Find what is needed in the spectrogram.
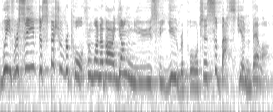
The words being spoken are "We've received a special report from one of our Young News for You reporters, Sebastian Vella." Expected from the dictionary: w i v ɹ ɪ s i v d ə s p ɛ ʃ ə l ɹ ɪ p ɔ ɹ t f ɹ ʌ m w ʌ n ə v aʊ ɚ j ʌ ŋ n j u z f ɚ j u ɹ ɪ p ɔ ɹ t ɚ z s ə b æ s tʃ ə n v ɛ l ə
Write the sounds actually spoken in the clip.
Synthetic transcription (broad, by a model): w i v ɹ ɪ s i v d ə s p ɛ ʃ ə l ɹ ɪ p ɔ t f ɹ ʌ m w ʌ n ə v aʊ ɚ j ʌ ŋ n j u z f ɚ j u ɹ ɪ p ɔ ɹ t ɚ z s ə b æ s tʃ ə n v ɛ l ə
